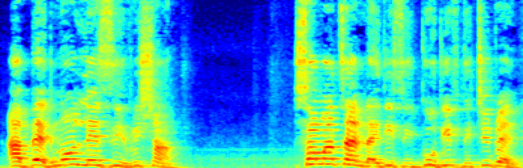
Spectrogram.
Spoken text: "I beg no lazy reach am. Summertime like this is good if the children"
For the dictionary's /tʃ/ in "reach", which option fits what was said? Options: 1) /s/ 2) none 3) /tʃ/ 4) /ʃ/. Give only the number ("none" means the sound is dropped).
4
